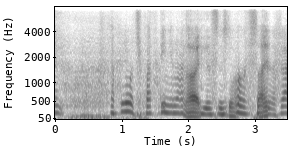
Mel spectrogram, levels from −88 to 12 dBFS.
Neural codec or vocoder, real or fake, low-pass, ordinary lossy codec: codec, 16 kHz in and 24 kHz out, 0.4 kbps, LongCat-Audio-Codec, four codebook decoder; fake; 7.2 kHz; none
